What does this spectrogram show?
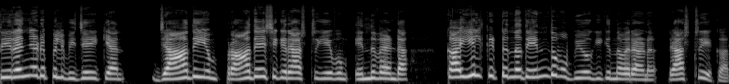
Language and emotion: Malayalam, angry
